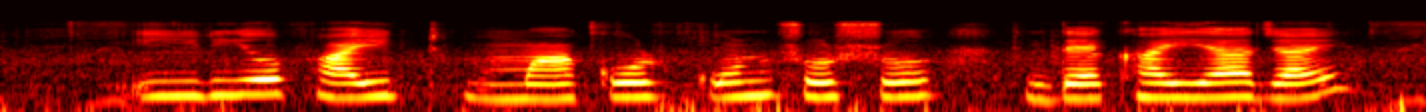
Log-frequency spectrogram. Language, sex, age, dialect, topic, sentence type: Bengali, female, 36-40, Standard Colloquial, agriculture, question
